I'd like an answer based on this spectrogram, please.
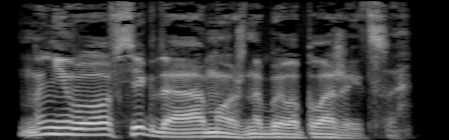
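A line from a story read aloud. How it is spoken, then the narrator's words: Grumbling. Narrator (Russian): проворчала Эльвар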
